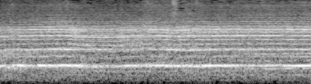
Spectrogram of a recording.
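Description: Ceremonial singing: one long note held at a steady pitch, starting sharply and sustained without a break.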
